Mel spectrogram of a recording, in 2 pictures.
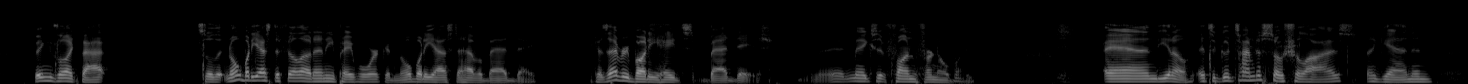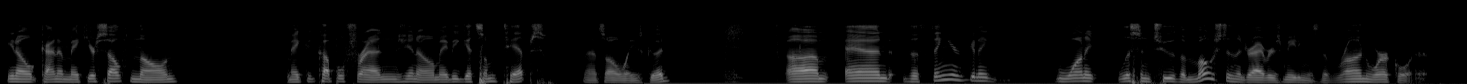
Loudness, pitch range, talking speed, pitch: -42 LUFS, 110-145 Hz, 170 wpm, 125 Hz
